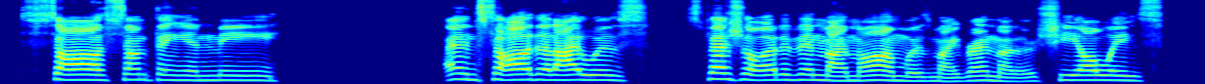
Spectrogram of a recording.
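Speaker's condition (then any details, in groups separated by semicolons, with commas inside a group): Cerebral palsy; limited mobility, legs; age 28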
